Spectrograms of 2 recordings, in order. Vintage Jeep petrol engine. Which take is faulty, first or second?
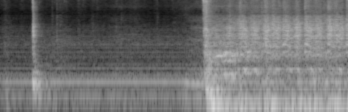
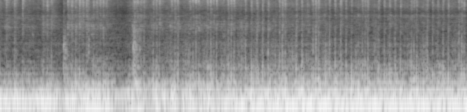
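first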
